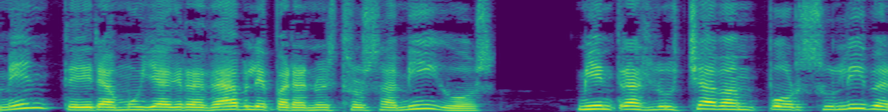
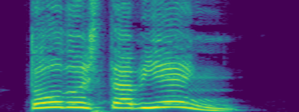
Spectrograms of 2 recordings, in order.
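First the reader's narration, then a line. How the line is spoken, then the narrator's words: Shouting again. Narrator (Spanish): gritaba otra vez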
